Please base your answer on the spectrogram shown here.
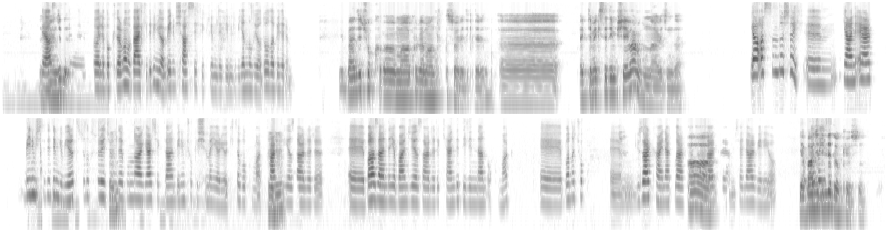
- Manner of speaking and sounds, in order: mechanical hum; distorted speech; other background noise; static; tapping
- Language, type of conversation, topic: Turkish, podcast, Yaratma sürecinde sana yalnızlık mı yoksa paylaşım mı daha verimli geliyor?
